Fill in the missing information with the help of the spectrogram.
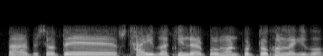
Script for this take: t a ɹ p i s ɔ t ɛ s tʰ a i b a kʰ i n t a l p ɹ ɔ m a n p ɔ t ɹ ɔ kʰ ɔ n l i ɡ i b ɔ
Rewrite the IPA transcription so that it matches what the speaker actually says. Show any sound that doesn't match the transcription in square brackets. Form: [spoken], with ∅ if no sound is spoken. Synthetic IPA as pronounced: t a ɹ p i s ɔ t ɛ s tʰ a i b a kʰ i n [d] a [ɹ] p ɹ ɔ m a n p ɔ t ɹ ɔ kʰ ɔ n l [a] ɡ i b ɔ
